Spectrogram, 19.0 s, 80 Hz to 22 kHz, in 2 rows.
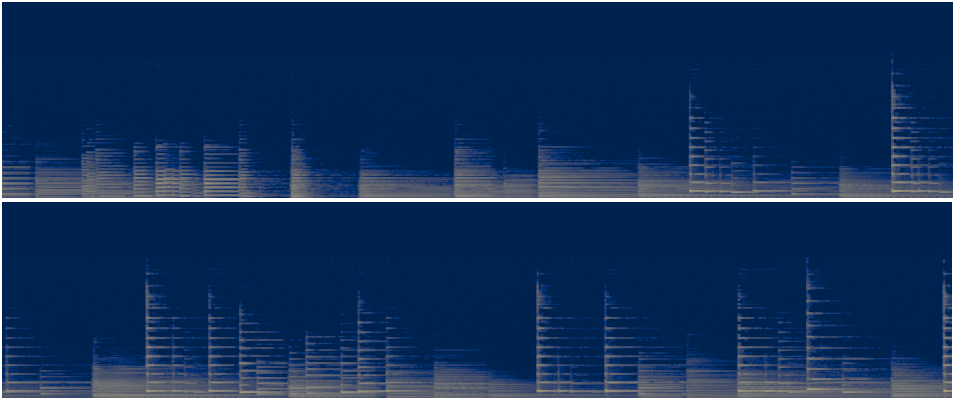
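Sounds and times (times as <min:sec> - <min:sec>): jazz-blues piano tune: 0:00.0 - 0:19.0.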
